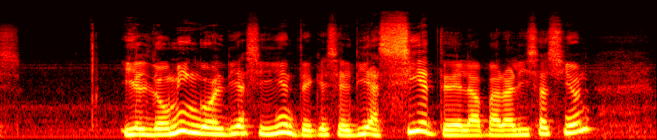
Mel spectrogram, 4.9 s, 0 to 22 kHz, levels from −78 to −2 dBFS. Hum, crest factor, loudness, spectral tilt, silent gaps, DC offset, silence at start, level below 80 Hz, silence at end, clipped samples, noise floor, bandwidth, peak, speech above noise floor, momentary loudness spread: none; 12 dB; -11 LUFS; -7 dB/octave; none; under 0.1%; 0.9 s; -54 dBFS; 0.5 s; under 0.1%; -46 dBFS; 13 kHz; 0 dBFS; 36 dB; 6 LU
